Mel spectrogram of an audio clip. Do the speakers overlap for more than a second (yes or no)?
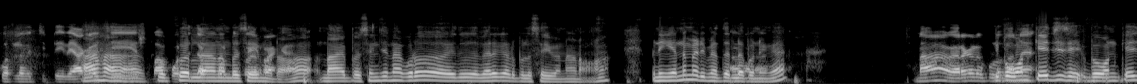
yes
